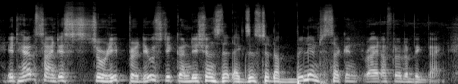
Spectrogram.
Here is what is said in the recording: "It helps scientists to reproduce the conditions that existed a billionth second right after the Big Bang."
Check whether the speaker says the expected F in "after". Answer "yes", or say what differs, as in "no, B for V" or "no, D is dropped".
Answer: yes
